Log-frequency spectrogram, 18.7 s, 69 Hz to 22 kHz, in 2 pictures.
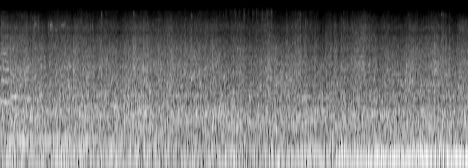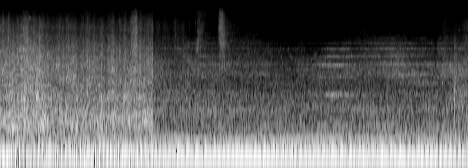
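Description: Freight cars rolling past: steel wheels clattering and rumbling on the rails over a steady low diesel drone. About twelve seconds in the clatter cuts off abruptly, leaving the low drone of the approaching EMD SW9 switcher's diesel engine.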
